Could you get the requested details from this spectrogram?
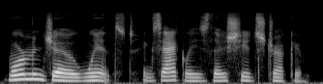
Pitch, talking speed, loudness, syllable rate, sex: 180 Hz, 185 wpm, -18 LUFS, 4.8 syllables/s, female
